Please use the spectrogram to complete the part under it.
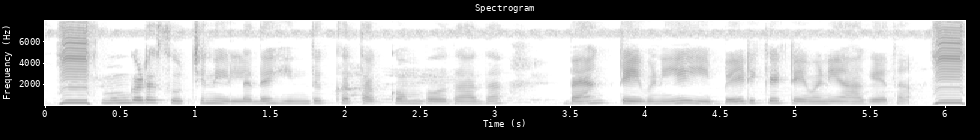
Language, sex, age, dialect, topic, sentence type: Kannada, female, 25-30, Central, banking, statement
